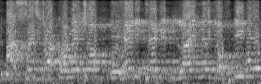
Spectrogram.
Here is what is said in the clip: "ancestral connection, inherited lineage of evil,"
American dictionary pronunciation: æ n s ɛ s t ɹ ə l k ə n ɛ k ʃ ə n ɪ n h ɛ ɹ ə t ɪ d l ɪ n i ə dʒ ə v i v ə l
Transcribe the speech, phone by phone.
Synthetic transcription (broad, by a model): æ s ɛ s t ɹ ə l k ə n ɛ k ʃ ə n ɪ h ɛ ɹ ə t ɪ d l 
